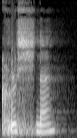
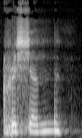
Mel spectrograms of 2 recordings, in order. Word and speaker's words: Krishna: And then other parts of the country, some of them pronounce Krishna as Krushna. – В других частях страны Кришна произносит как Krushna. – Some of them pronounce as Krishan.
